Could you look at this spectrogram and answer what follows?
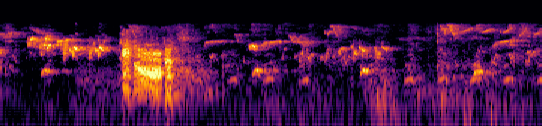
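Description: Many short chirping and whistling animal calls in quick succession, with a brief, harsher call about a second and a half in.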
